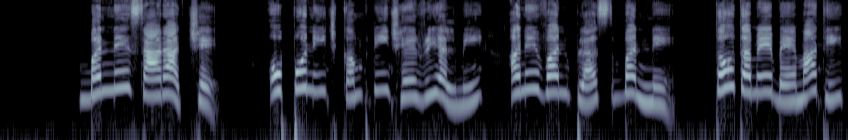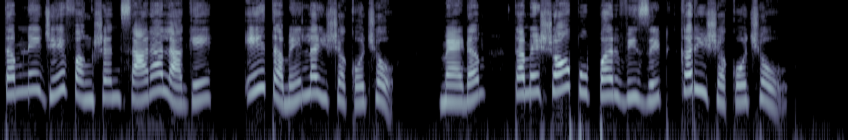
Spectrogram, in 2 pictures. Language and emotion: Gujarati, neutral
